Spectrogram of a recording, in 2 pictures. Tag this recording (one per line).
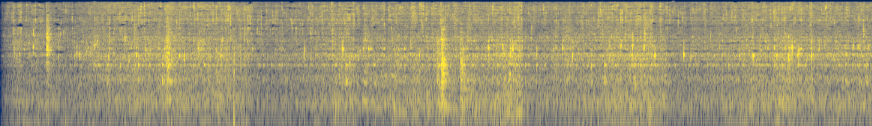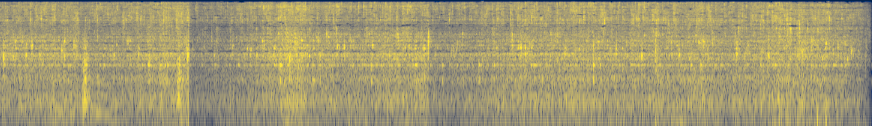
christmas
domestic-sounds
field-recording
kitchen
sink
water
